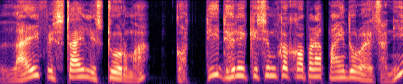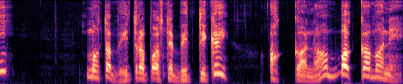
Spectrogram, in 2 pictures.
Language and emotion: Nepali, surprised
